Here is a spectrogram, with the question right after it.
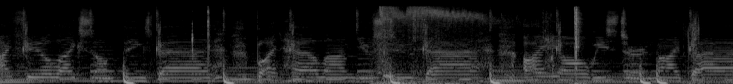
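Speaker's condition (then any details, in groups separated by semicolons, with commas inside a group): No condition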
